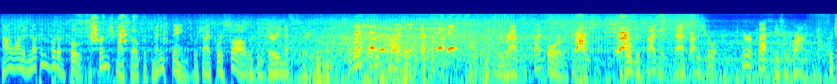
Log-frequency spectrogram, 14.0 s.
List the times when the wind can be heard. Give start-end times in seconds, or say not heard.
4.0-13.9.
